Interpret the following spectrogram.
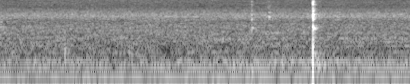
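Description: A steady low hum under faint hiss, with one sharp click about a second and a half in.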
